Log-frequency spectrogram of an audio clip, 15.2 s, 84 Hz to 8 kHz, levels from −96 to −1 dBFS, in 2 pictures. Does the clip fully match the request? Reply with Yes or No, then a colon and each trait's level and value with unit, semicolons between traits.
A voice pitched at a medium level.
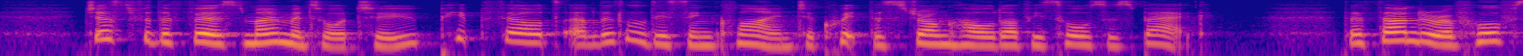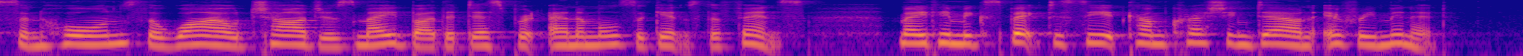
No: high, 220 Hz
